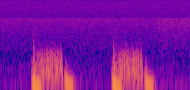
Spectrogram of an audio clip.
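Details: Heart murmur heard on chest auscultation, with breathing instructions and a left-side roll during the exam: two heartbeats with a continuous rushing sound filling the gap between the first and second heart sounds.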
